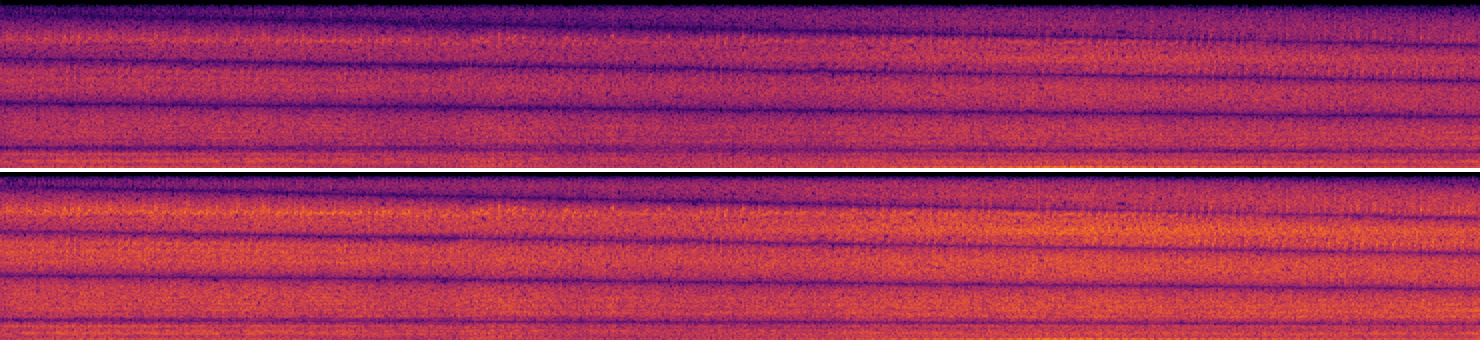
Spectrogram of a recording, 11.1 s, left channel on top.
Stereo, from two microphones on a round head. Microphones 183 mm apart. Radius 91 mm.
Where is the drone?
35° right (ahead or behind); by 11.1 s 40° right (ahead or behind).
